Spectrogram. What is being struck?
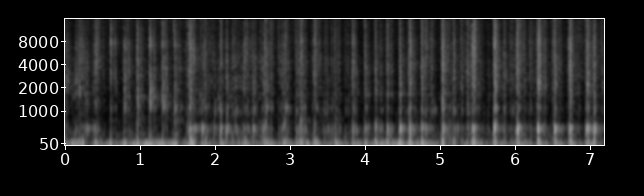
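Hollow plastic toy ball.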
